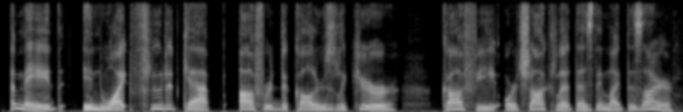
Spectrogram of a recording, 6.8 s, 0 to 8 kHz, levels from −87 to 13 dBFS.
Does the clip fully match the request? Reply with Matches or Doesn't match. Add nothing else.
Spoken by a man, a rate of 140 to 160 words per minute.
Doesn't match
